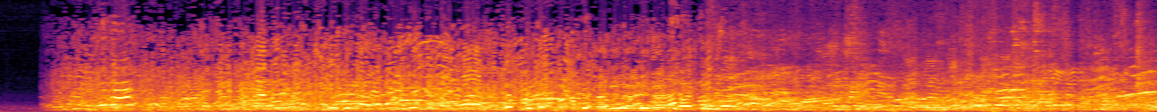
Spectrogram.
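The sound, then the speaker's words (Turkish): A dense crowd of many voices chatters and shouts all at once, a loud continuous babble with occasional laughter, as unmasked shoppers push and crush together in a packed household goods store that announced a discount sale. “Sayın seyirciler bir ev eşyası mağazası indirimli ürün satacağını duyurunca göreni hayrete düşüren bir izdiham yaşandı.”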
